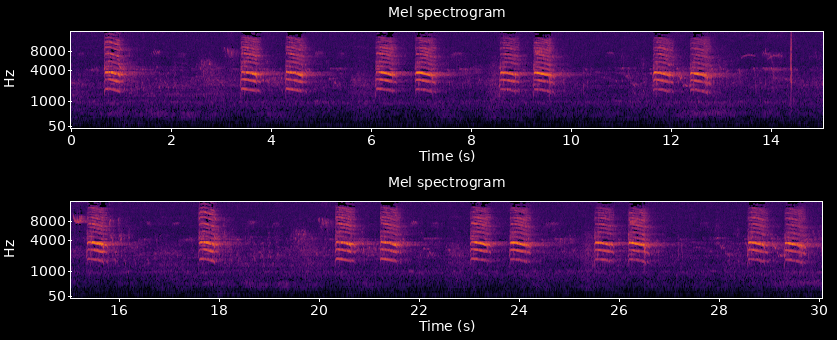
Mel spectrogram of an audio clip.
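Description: A bird's harsh call, given over and over, often in quick pairs about half a second apart with gaps of one to three seconds. Each call is short and drops in pitch.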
